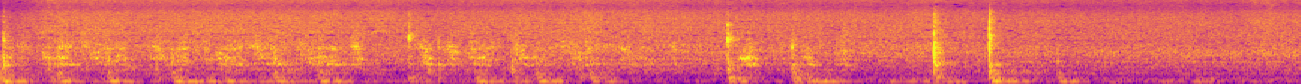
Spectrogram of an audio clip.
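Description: Mushroom pieces sizzling in hot oil in a nonstick pan, steadily stirred with a wooden spatula, while they are just starting to give off their juice. A few sharp taps of the spatula on the pan stand out, one about five seconds in and two close together a little later.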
